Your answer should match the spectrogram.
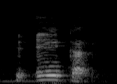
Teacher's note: Y de hecho la segunda vocal es una E larga.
